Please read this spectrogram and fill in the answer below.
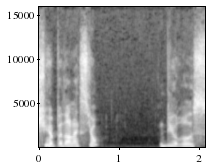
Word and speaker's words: Buros: Buros, ouais. Il prononce son S, ouais.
